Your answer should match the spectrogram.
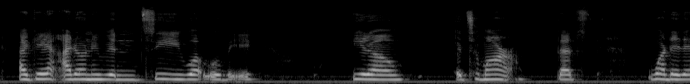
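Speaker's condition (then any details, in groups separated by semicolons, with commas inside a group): Cerebral palsy; walking sometimes hard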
